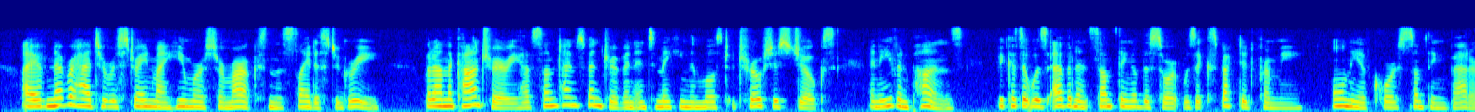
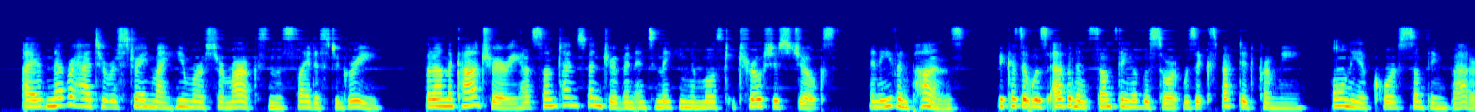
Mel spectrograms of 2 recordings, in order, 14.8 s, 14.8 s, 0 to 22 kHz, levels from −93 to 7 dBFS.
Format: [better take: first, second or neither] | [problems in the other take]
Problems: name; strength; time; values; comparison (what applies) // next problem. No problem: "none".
first | noise reduction (neural mask model DeepFilterNet 3)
